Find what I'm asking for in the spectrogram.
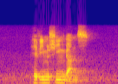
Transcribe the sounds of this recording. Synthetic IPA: hɛviməʃĩːnɡã̰nz̥

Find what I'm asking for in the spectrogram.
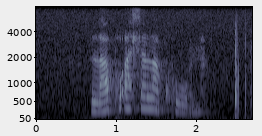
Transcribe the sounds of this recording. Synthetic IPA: lapʰɔʔaɬalakʰɔːna

